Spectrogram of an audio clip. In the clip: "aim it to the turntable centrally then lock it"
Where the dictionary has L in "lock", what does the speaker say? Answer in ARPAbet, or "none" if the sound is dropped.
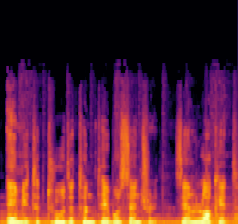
L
